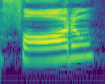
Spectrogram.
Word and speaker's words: fórum: Fórum, observe aqui, ó. termina com um. Então, a sílaba tônica é no fó.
